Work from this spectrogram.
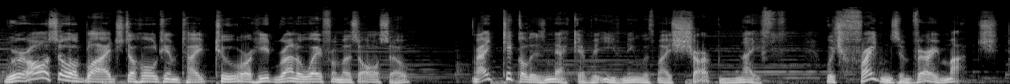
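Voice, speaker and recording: A man's voice: mid-range voice, very animated, moderate pace, creaky, faint music behind. A man voicing a fierce, wild little robber girl who talks in a bossy, threatening way. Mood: boastful.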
